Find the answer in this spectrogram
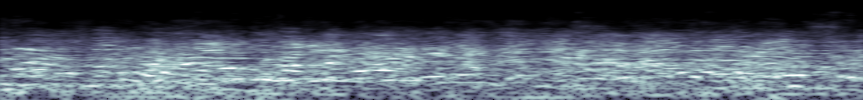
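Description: Conversational chatter of many seated diners, several voices overlapping with no single clear speaker.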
